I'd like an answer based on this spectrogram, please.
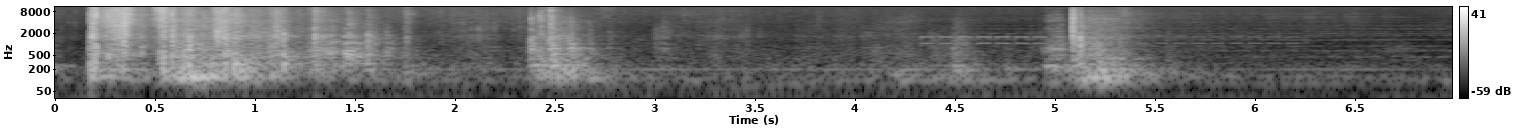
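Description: A burst of clattering, rustling movement, then two separate thuds a few seconds apart, the later one a door being shut hard.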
